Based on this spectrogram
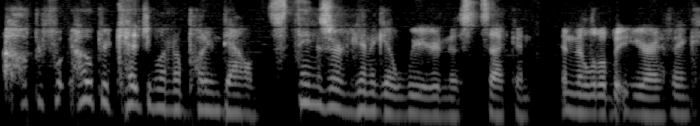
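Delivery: whispered in character. Hugging a character and warning him quietly: whispering in his ear. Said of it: "kinda whisper in his ear".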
